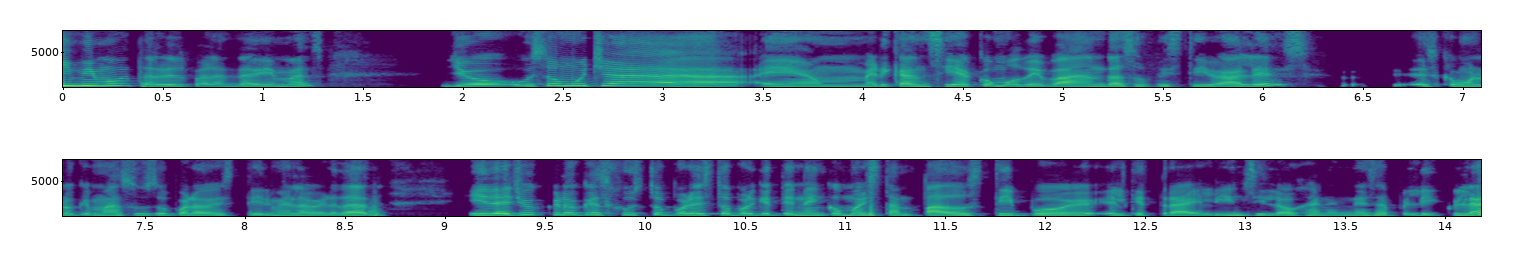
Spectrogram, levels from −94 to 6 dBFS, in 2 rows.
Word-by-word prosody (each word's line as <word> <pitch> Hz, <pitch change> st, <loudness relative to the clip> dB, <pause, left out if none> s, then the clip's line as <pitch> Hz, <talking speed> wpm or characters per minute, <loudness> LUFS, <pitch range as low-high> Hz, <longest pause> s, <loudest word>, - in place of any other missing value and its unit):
mínimo, 290 Hz, +2 st, +8 dB
tal 240 Hz, -2 st, -2 dB
vez 240 Hz, +1 st, 0 dB
para 225 Hz, -, -6 dB
nadie 210 Hz, -1 st, -3 dB
más. 230 Hz, +7 st, -3 dB, 0.6 s
Yo 260 Hz, +1 st, +4 dB
uso 275 Hz, +3 st, 0 dB
mucha, 280 Hz, -8 st, +4 dB
ah, -, -, -15 dB, 0.4 s
mm, 200 Hz, -1 st, -7 dB
mercancía 215 Hz, +1 st, +1 dB
como 250 Hz, -2 st, 0 dB
de 200 Hz, -2 st, -1 dB
bandas 205 Hz, +2 st, +2 dB
o 205 Hz, -, -6 dB
festivales, 200 Hz, -, -1 dB, 0.4 s
e 400 Hz, -, -12 dB
es 475 Hz, -, -4 dB
como 245 Hz, -1 st, 0 dB
lo 210 Hz, -1 st, -2 dB
que 210 Hz, -, -6 dB
más 200 Hz, +1 st, -3 dB
uso 230 Hz, +1 st, -4 dB
para -, -, 0 dB
vestirme, 200 Hz, +2 st, -5 dB
la 215 Hz, -, 0 dB
verdad. 200 Hz, +1 st, +1 dB, 0.4 s
Y, 235 Hz, -, +2 dB
de 245 Hz, -, +8 dB
hecho, 275 Hz, +3 st, +1 dB
creo 275 Hz, 0 st, 0 dB
que 280 Hz, -, -2 dB
es 275 Hz, -, +1 dB
justo 270 Hz, -1 st, -4 dB
por 240 Hz, -1 st, +1 dB
esto, 220 Hz, +3 st, 0 dB
porque 235 Hz, -3 st, -1 dB
tienen 210 Hz, +1 st, -2 dB
como 220 Hz, -1 st, 0 dB
estampados 195 Hz, +1 st, 0 dB
tipo 210 Hz, -1 st, +1 dB
el 205 Hz, +1 st, -2 dB
que 195 Hz, -, -4 dB
trae 185 Hz, -, 0 dB
Lindsay 195 Hz, +1 st, -4 dB
Lohan 190 Hz, 0 st, -2 dB
en 185 Hz, +1 st, -8 dB
esa 200 Hz, +2 st, -2 dB
película. 200 Hz, +6 st, +1 dB
215 Hz, 210 wpm, -23 LUFS, 200-250 Hz, 0.6 s, mínimo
